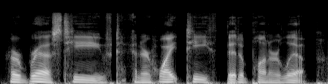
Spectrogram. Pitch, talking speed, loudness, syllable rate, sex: 100 Hz, 200 wpm, -17 LUFS, 4.8 syllables/s, male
